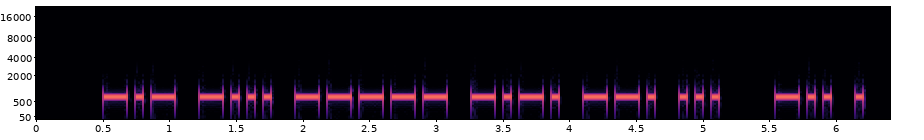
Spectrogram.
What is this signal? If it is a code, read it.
Morse code, heard as a keyed tone, about 21 wpm, 700 Hz. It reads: KB0CGS DE
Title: USA Callsign DE Callsign - 6 Characters - 20wpm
